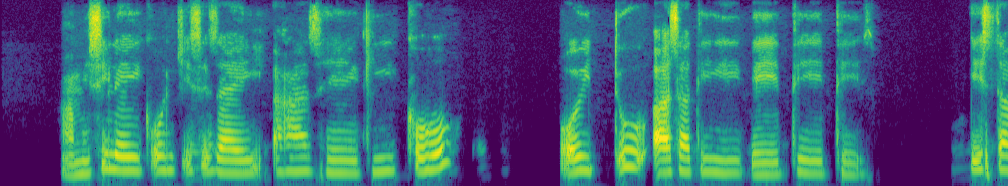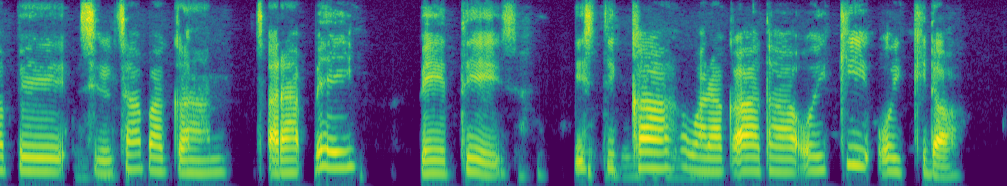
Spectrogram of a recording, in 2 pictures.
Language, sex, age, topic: Gamo, male, 25-35, government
